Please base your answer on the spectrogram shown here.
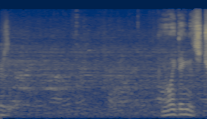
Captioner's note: indistinct chatter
